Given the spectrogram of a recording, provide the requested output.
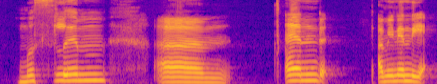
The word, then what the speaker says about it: Muslim: non-muslims and also about Muslims also another aside but I think irrelevant to what men want to mention is the pronunciation of Muslim its Muslim with an S not Muslim Muslim ik which makes it sound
